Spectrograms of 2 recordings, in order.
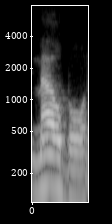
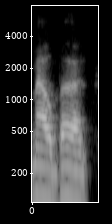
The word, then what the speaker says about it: Melbourne: um meloburn i've always i've been pronouncing it melbourne i don't know why melbourne and somebody said it's mel burn uh so i reviewed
